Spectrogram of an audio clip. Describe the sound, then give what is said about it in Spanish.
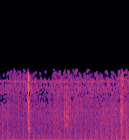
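A helicopter flying over mountains gives off a steady, dense rotor-and-engine roar, with faint rhythmic thumps running through it. “Un helicóptero sobrevuela las montañas.”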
